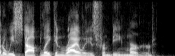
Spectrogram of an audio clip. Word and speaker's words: Laken Riley: Say her name, Laken Riley. He said, I can say her name. Her name's Lincoln Riley.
